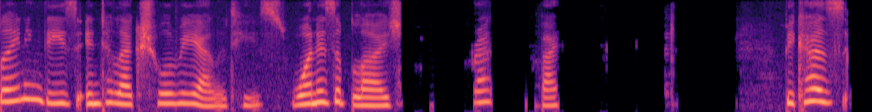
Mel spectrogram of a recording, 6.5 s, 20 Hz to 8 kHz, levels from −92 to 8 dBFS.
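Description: Around 2.96 to 3.04 s there's a brief scrap of the other side's voice leaking through, sitting roughly 25 dB under the speech. The echo canceller most likely didn't fully strip the loudspeaker playback out of the mic, and it comes back in short fragments at 4.97 to 5.01 s, 5.73 to 5.8 s and 6.34 to 6.39 s, faint at its quietest, around 40 dB down.

Right as that first leak lands, from 3.0 to 5.41 s, the talker's speech gets suppressed in double talk. It dips hard and comes and goes, dropping by up to about 40 dB across roughly two seconds. It happens again from 6.39 s to the end. The likely cause is both sides talking at once, so the canceller ducks everything.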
